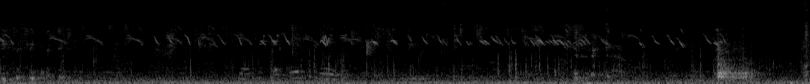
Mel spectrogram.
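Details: Colored chickens chirping in a dense chorus of thin, high downslurred peeps, continuous for several seconds, with faint low murmurs, a louder thump near the end and steady low background rumble.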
